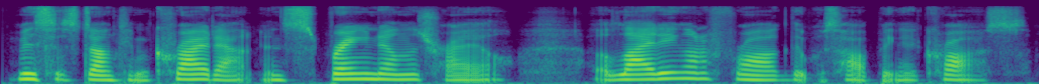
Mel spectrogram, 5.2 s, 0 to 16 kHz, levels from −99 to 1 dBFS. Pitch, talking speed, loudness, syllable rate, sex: 210 Hz, 195 wpm, -20 LUFS, 4.8 syllables/s, female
